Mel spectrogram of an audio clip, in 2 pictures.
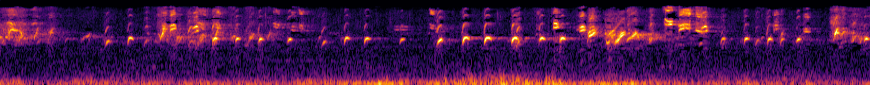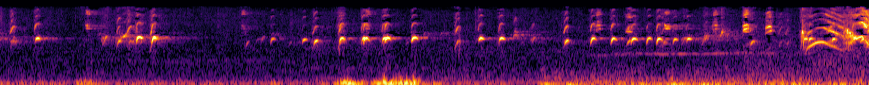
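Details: Goldfinch song: fast repeated chirps and buzzy trills in successive phrases, with occasional low thumps and a steady rumble in the background.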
